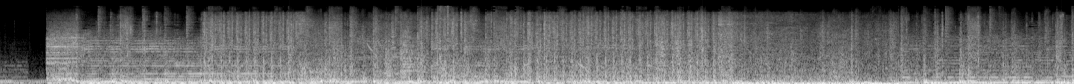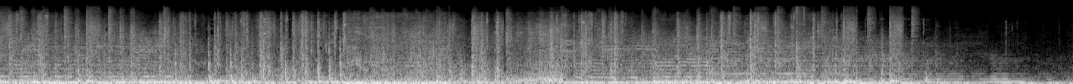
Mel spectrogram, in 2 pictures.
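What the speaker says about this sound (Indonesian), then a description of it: "ternyata Izel masih hidup dan berhasil menembak sahabat Sarai sebelum akhirnya Izel juga dihabisi oleh Victor" Gunfire in an action film scene, loud, dense, continuous bursts of shots and booms layered over a full soundtrack for the whole stretch.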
